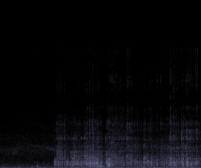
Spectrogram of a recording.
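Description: A bonsai pot scraping across a stone tabletop as it is turned around by hand. The scraping starts about half a second in.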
